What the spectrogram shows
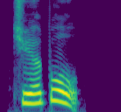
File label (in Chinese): "决不", Chinese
